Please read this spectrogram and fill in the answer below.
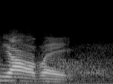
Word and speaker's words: Yahweh: But within the last century, Bible scholars have preferred the pronunciation Yahweh as more correct.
